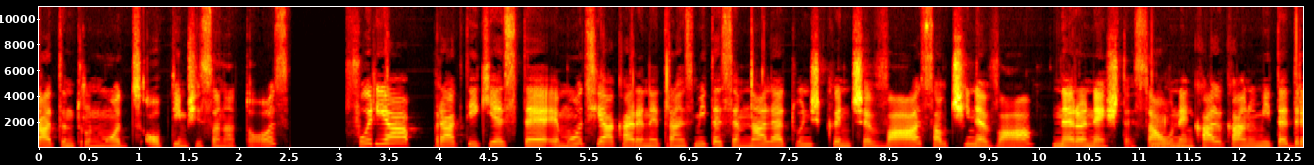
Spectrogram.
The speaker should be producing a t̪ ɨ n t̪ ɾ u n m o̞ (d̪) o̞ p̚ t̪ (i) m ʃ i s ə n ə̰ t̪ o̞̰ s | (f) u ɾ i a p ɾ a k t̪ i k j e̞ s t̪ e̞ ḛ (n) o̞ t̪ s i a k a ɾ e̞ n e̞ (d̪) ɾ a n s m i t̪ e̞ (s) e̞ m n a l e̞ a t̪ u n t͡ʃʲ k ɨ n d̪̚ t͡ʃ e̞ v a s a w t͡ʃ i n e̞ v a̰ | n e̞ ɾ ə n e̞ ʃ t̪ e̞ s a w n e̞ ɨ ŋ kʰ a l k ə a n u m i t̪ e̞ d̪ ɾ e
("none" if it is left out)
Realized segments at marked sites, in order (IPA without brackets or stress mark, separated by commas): d̪, i, f, m, t̪, s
